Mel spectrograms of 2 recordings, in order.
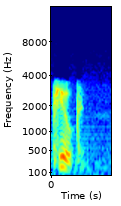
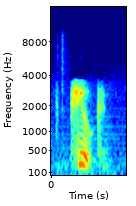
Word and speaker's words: Peuchk: Puke. – Puke, like P-U-K-E? – No. – Okay. Well, how do you spell it? – P-E-U. – P-E-U. – C-H-K. – Hold on. P-E-U-C-H-K. Okay.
